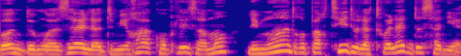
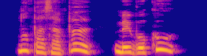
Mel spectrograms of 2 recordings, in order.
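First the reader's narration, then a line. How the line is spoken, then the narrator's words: Exclaimed. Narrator (French): s'écria Rose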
